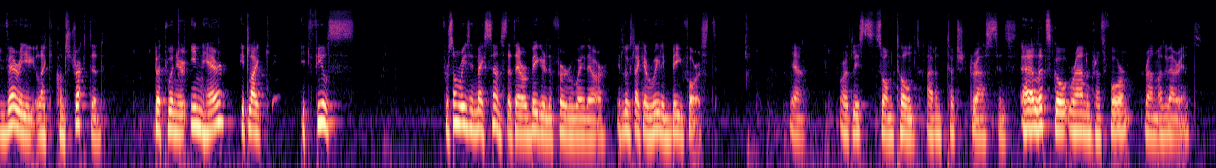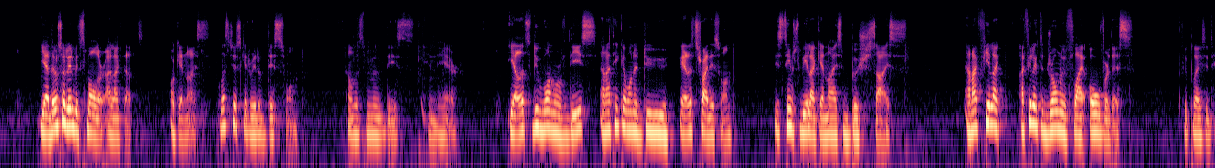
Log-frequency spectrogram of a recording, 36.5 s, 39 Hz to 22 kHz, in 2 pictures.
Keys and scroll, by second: 2.6 KP_0, 3.3 space, 5.8 alt+a, 11.2 space, 13.3 ctrl+s, 18.9 alt+a, 19.1 ctrl+s, 21.5 ctrl+s, 21.9 x, 23.5 g, 24.5 g, 30.1 KP_7, 31.8 g, 36.0 g.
